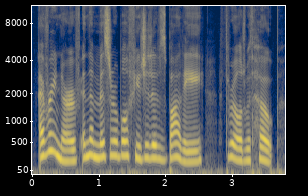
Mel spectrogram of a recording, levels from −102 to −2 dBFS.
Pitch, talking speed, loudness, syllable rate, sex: 220 Hz, 160 wpm, -18 LUFS, 6.4 syllables/s, female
